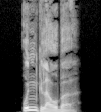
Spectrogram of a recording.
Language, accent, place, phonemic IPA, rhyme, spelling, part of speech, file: German, Germany, Berlin, /ˈʊnˌɡlaʊ̯bə/, -aʊ̯bə, Unglaube, noun, De-Unglaube.ogg
- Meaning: 1. unbelief, lack of faith 2. disbelief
